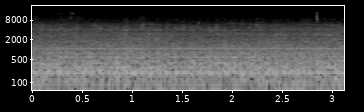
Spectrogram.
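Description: A roller coaster train pulls out of the station in Planet Coaster, giving a steady, dense rumbling roar that holds even and unbroken from start to finish, with no voices.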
